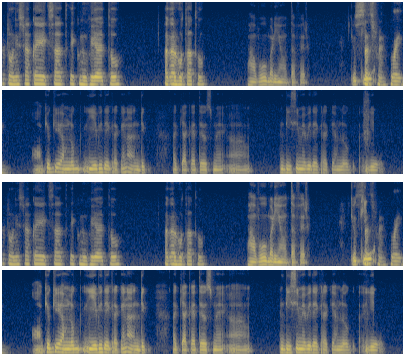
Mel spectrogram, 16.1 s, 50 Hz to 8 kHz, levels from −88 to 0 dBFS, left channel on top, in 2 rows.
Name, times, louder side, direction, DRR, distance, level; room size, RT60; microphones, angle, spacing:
voice 1, 0.0-2.4 3.3-4.1 7.1-8.1, left 4 dB, 55° left, 0.6 m, -23 dB
voice 2, 4.9-6.1 7.0-7.5 8.6-11.0 11.4-13.0 13.6-15.7, right 4 dB, 90° right, 0.6 m, -23 dB
head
